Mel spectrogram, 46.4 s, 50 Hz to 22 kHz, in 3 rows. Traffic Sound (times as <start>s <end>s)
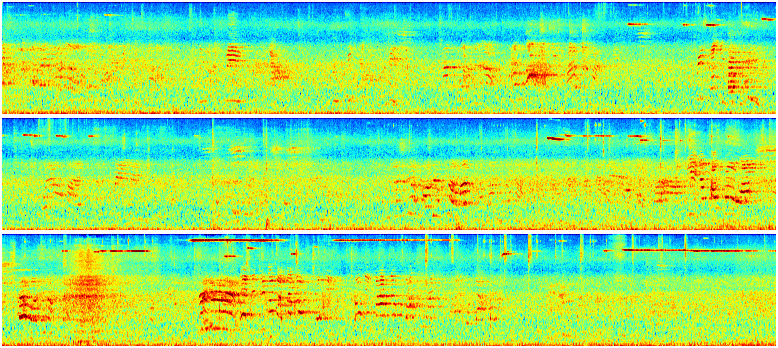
10.7s 46.4s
